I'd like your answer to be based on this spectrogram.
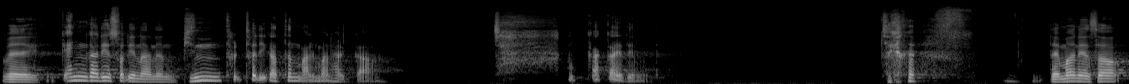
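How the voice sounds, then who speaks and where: A man's voice: mid-range voice, normal speed, vocal fry. A man preaching a sermon as a pastor, telling a story and putting rhetorical questions to the congregation. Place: church sanctuary. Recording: long hall reverb.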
